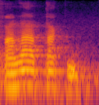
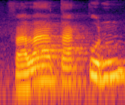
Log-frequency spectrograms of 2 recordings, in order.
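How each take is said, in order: First: The last word ends without an n sound. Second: The last word ends with an n sound. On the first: The final letter has been dropped. "nunnya dibuang" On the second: This is the original full form. "aslinya kan takun"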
